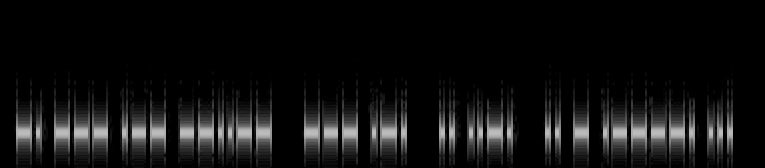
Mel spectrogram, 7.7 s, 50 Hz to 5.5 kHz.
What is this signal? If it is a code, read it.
Morse code, heard as a keyed tone, about 25 wpm, 600 Hz. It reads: NOW, OR IF IT'S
